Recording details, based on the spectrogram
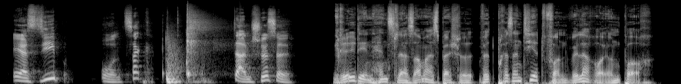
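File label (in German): Werbung Neutral; Fremdtake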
